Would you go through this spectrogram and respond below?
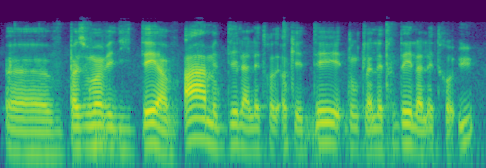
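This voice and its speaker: A man's voice: on the low side, a bit bright, no echo, natural voice. A man on a prank call playing a polite, dim-witted barman who is earnest and hopelessly confused by spelling. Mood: politely puzzled. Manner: slow-witted, earnest, muddled, asks for repeats. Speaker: prank caller. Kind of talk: improvised prank phone call. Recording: dull lo-fi phone call audio.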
